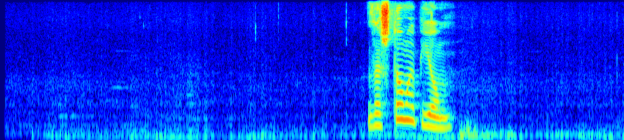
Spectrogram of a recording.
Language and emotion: Russian, neutral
